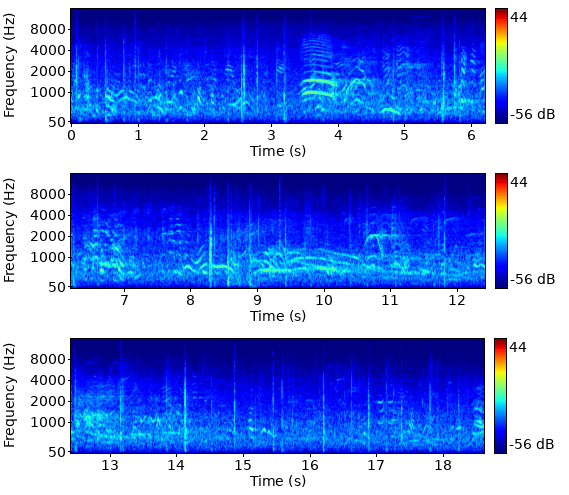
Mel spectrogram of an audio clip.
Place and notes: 대한민국 서울특별시 서초동 서울교육대학교 - SNUE playground, kids playing soccer
SNUE playground, kids playing soccer, nice reflection
서울교육대학교, 아이들 축구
